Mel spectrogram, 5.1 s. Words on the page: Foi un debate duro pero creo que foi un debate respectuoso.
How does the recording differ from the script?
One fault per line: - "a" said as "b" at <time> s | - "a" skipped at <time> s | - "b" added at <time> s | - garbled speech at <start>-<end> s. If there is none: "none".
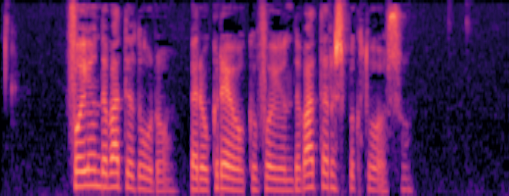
none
